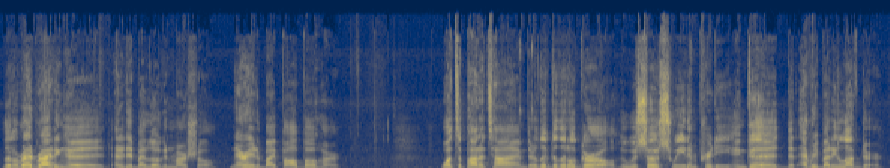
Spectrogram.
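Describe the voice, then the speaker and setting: A man narrating a children's fairy tale as a scripted, expressive audiobook reading. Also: fairly high pitch, moderate pace.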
